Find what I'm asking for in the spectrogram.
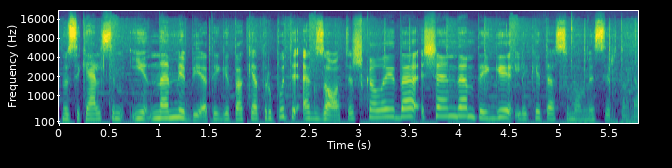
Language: Lithuanian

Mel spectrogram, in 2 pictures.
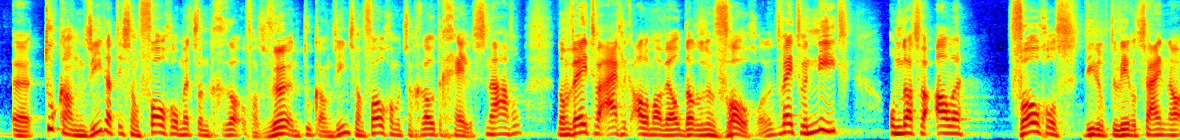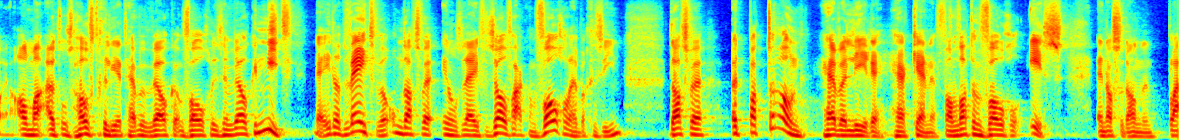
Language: Dutch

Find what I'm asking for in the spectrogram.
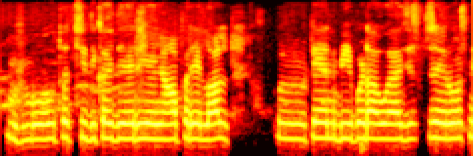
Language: Rajasthani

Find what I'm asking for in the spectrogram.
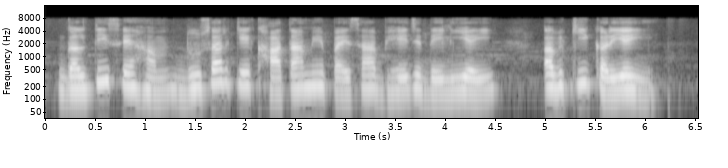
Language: Magahi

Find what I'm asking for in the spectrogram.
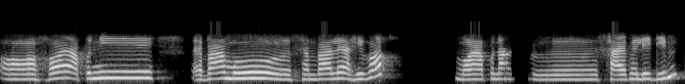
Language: Assamese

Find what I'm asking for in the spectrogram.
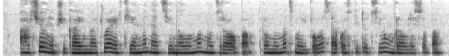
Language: Georgian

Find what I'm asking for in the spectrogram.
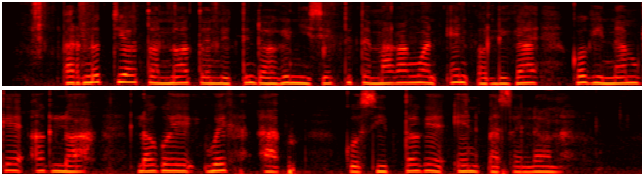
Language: Kalenjin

